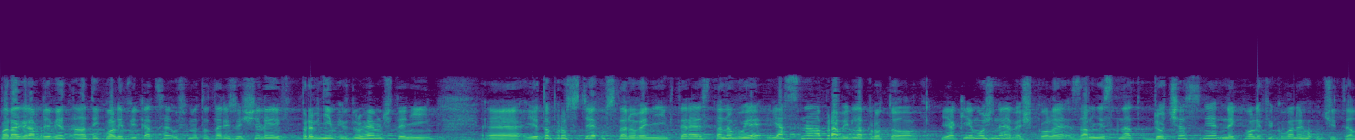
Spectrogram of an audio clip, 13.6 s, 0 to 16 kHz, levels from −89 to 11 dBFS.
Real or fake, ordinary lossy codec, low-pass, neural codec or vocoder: fake; AAC, 64 kbps; 7.2 kHz; codec, 16 kHz, 8 kbps, FreqCodec, larger model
